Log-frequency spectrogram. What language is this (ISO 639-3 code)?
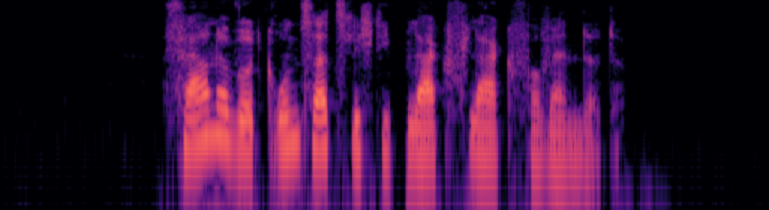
deu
